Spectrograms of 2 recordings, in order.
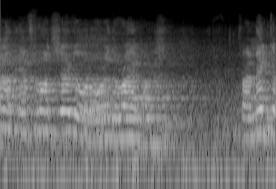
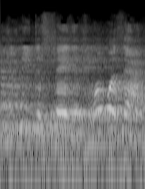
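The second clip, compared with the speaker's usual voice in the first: normal talking voice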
